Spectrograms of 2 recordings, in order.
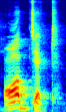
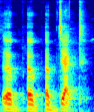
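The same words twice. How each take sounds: First: OBject, loud full OB then falling ject; stress on first syllable. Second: Barely touch the ob, then land on ject in object; obJECT, stressed on the second syllable; weak first syllable. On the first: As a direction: punch the front of object. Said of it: "more emphasis on the first syllable". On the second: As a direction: object with a light, reduced ob before JECT. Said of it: "the first syllable is almost given less importance". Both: Shown as a demonstration.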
